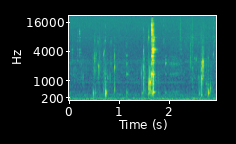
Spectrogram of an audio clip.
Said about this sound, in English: I have to take a drink of water. Hold on.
